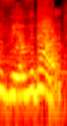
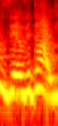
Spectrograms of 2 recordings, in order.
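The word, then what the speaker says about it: wherewithal: ही ये वर्ड है वेयर with all जिसके स्पेलिंग है डब्लू एच ई आर ई डब्लू आई टी एच ए एल वेयर विदल डब्लू एच ई आर ई डब्ल्यू आई टी एच ए एल व विधाल यानी कि the necessary memes specially financial memes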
